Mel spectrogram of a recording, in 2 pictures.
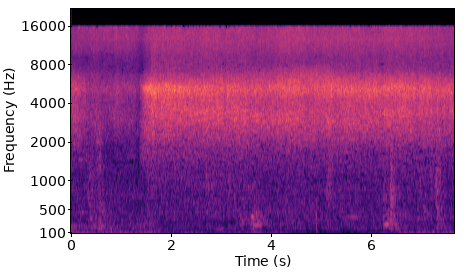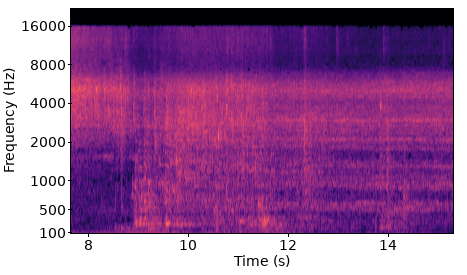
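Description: High, steady hiss of water spraying from a hand shower, then about nine seconds in a toilet cistern is flushed by its push button and water rushes into the bowl, a fuller and lower-reaching rush that keeps going.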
